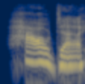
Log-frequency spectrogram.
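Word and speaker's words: Gouda: I can indeed confirm that the cheese is pronounced howdah here with a guttural GH sound, which, yes, I know I didn't do that, but I gave an attempt.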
